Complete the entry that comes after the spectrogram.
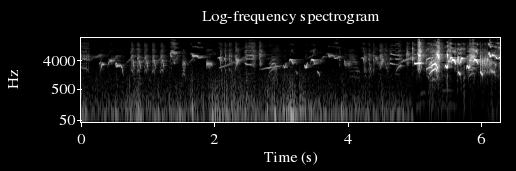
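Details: Oriental magpie-robin (kacer daput) song used as a lure recording: a dense run of varied whistled and slurred notes, rising and falling sweeps, that ends in louder, sharper chattering bursts, with a low rumble underneath.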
